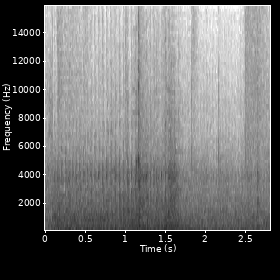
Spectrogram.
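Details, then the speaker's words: Massey Ferguson backhoe, year unknown (probably 1970s), started with a switch after hooking up the battery: steady, rough diesel clatter at an even low beat, no misses or knocks; normal healthy diesel idle, "sounds beautiful." "It sounds beautiful, don't it?"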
